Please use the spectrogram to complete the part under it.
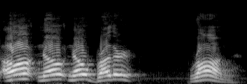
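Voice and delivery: loud, high, mock rebuke of a brother; hammed-up loud church scold. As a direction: play the know-it-all who cuts people off. Mock scolding of disagreeing listener.

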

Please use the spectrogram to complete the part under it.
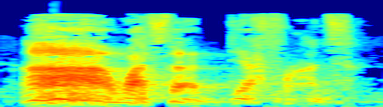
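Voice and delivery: loud, gruff brush-off; gruff dismissive husband. Retold or imitated. Archie brushing off his wife, gruff and loud. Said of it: "And he says".

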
